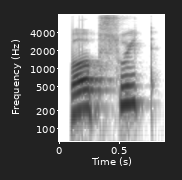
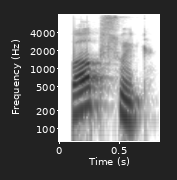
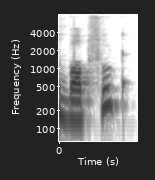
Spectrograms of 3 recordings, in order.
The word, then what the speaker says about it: Burp Suite: them now most popular proxies we have is BB suite and zap okay now BB sweet pronounced as BB fruit or sweet okay most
